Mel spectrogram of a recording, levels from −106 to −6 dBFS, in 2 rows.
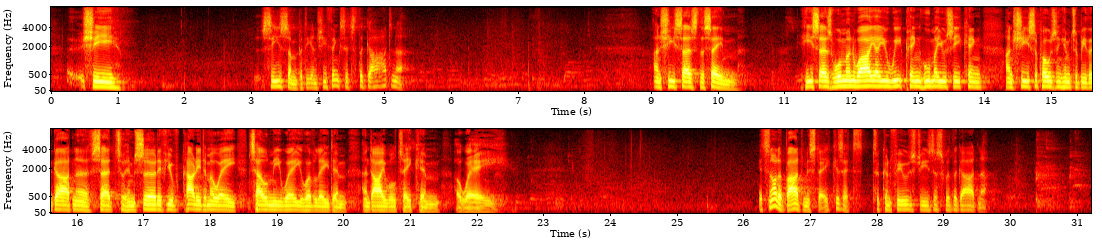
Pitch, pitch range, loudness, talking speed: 120 Hz, 105-140 Hz, -25 LUFS, 130 wpm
